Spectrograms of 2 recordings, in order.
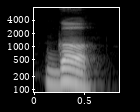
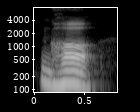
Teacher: ग, जो आपका ग है, यह भी क्या है? इसमें कम वायु निकल रही है। हम घा बोलेंगे घ, इसमें अधिक वायु निकल रही है।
